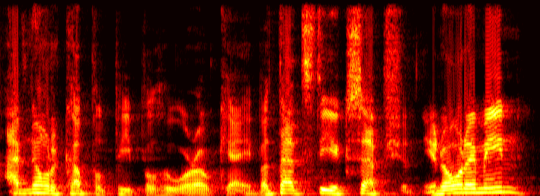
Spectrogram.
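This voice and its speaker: An actor playing an angry, bigoted juror in a play read-through, ranting in a colloquial, hectoring way and growing desperate. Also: male voice, mid-range voice, sing-song, fairly quick, a bit bright. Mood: agitated, insistent. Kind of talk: dramatic table read of a stage play.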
